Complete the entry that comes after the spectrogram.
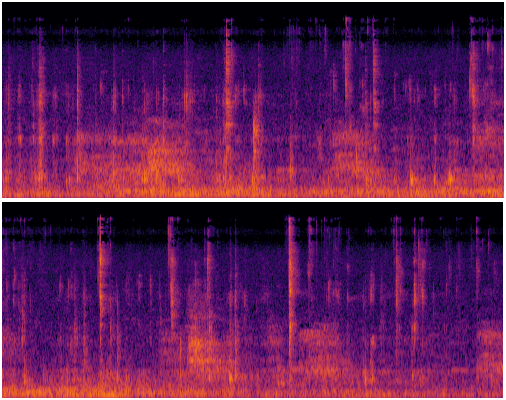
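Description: Close-miked chewing of rice mixed with chicken and potato curry, eaten by hand, with many sharp, wet mouth clicks and smacks.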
